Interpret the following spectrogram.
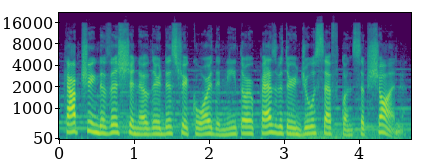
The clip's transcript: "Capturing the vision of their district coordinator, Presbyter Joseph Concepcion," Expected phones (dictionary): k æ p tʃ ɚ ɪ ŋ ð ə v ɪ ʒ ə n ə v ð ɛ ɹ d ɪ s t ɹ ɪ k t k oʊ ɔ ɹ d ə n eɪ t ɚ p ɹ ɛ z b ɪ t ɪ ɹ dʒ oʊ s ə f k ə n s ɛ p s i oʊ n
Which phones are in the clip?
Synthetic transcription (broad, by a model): k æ p tʃ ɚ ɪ ŋ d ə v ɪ ʃ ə n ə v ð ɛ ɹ d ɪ s t ɹ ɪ k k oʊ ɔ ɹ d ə n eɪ t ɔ p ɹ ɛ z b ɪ t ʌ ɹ dʒ oʊ s ə f k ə n s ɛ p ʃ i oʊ n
